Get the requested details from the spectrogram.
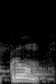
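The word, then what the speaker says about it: Chrome: Next rule हमारा ये है कि जब किसी वर्ड में सी एच के बाद आर आए तो सी एच को क से पढ़ते हैं। यानी सी एच का प्रोनाउंसिएशन क के रूप में होता है। इसके एग्जाम्पल लेते हैं, क्रोम, सी एच आर ओ एम ई, क्रोम। सी एच के बाद क्या आया है, आर आ गया है।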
